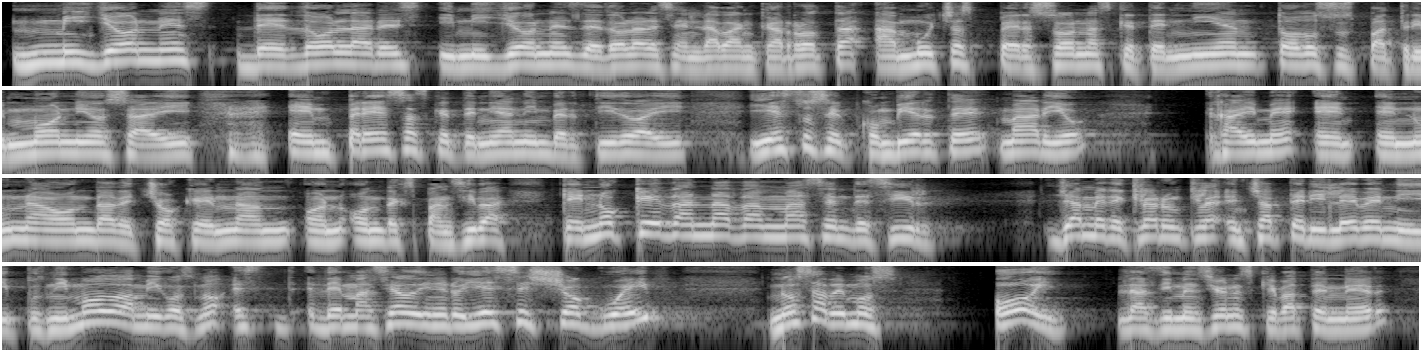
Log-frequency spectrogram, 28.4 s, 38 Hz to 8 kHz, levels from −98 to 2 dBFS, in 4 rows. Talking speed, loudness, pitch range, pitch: 160 wpm, -18 LUFS, 140-175 Hz, 150 Hz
